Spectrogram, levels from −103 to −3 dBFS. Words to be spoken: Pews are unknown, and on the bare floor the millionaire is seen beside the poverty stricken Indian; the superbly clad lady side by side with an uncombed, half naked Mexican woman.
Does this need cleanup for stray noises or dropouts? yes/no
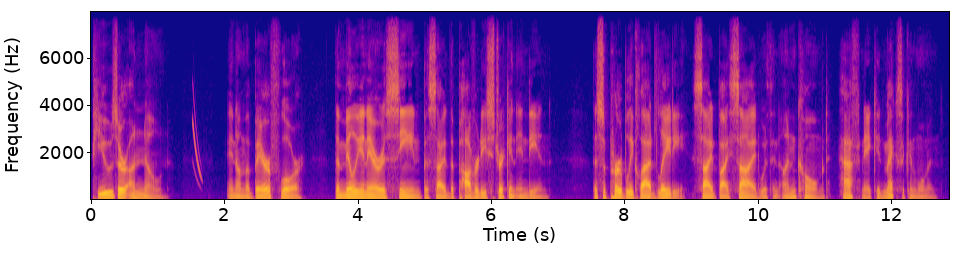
yes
